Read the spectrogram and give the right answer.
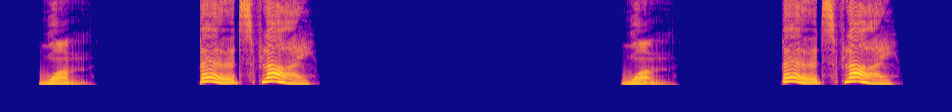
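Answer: yes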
